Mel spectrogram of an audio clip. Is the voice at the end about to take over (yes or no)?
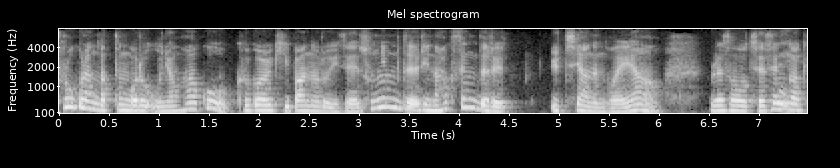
no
